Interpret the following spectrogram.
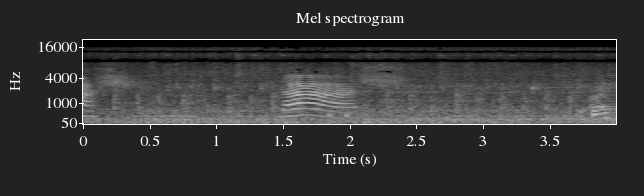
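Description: A young child's high, wordless sing-song call, rising then falling in pitch, once about a second and a half in, over a steady low background hum.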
